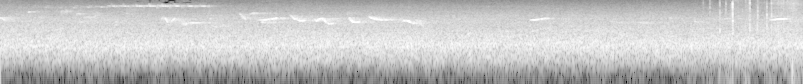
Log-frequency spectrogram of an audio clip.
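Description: A songbird singing a quick phrase of short, high, falling chirped notes about a second in, then single high whistled notes later, over a steady hiss of background noise. A few sharp clicks near the end.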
